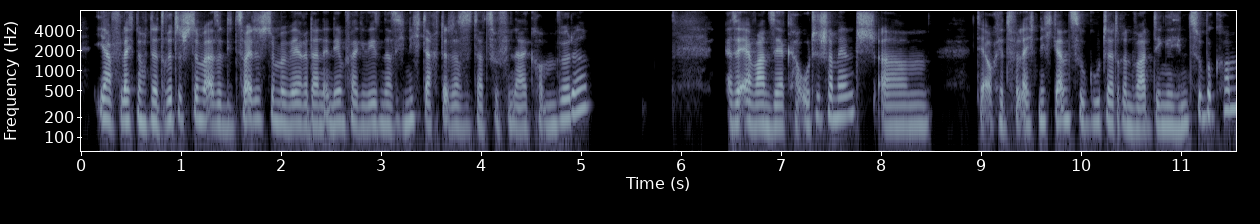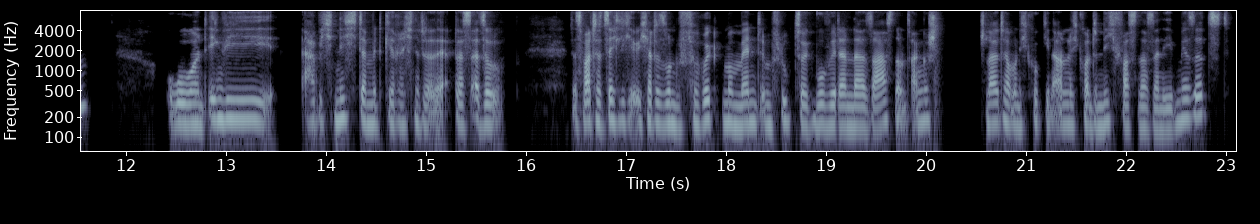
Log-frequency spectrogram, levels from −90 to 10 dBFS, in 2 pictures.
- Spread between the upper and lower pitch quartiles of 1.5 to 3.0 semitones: Yes, narrow, 2.6 semitones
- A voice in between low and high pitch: Yes, medium, 160 Hz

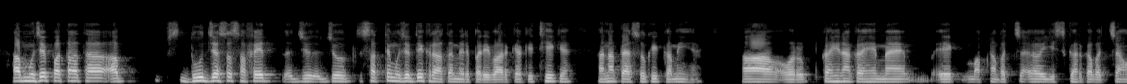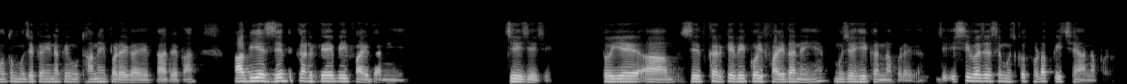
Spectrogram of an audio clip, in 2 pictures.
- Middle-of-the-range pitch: No, low, 130 Hz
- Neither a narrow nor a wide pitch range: Yes, average, 3.3 semitones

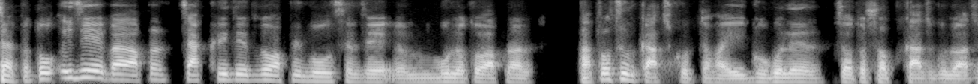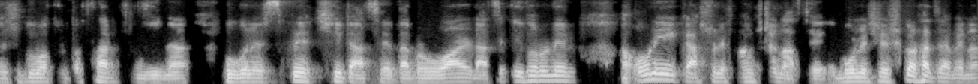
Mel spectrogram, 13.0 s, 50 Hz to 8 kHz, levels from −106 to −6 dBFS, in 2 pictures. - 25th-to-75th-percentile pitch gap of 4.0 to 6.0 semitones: Yes, average, 4.8 semitones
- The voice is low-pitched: Yes, low, 110 Hz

